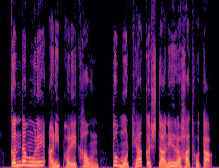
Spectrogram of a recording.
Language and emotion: Marathi, neutral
